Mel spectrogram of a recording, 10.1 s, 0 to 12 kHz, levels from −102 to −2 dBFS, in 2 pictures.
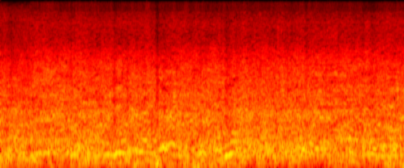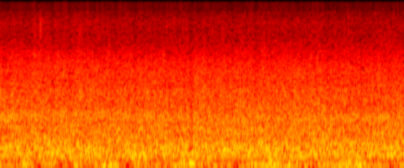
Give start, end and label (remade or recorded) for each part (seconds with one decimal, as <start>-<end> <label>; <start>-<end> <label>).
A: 0.0-3.0 remade; 3.0-3.9 recorded; 3.9-5.2 remade; 5.2-10.1 recorded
